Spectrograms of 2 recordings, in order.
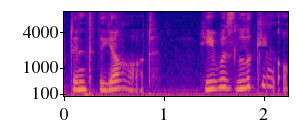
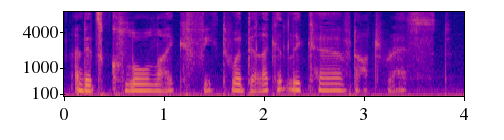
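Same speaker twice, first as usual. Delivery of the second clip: plain reading voice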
